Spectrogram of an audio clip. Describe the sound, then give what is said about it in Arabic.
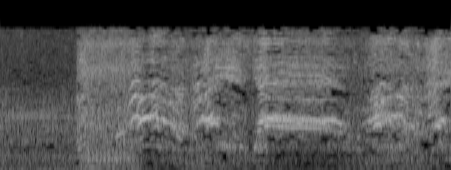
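A crowd of townspeople chants in the streets of their town as thanks to those they call defenders of the homeland, in loud, rhythmic bursts of many raised voices, the rising and falling shouts repeating steadily over a constant background roar. “هتاف تردد في شوارع البلدة، عربون شكر من أهلها لمن أسموهم حماة الديار.”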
